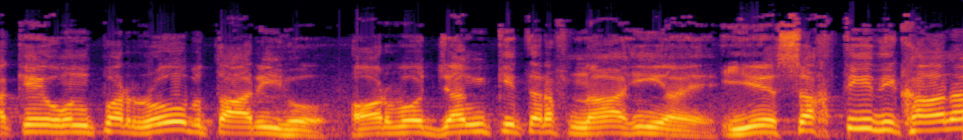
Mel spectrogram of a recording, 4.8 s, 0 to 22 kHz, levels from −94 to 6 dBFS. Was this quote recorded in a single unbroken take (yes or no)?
yes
